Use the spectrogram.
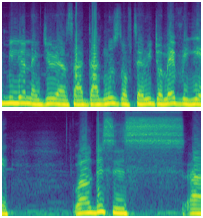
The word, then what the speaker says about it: pterygium: Yeah, PTERYGIUM. Can I commend you again for pronouncing it well correctly?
